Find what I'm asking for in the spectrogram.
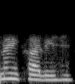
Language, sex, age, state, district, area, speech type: Hindi, female, 45-60, Uttar Pradesh, Ayodhya, rural, conversation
